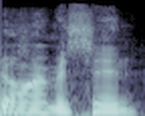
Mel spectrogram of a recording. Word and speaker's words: Armisen: Fred Armisen. Am I saying it right? – Uh-huh. – Fred Armisen.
